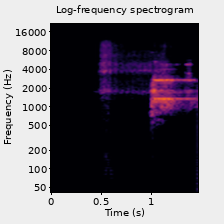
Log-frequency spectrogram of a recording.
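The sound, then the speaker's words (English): A dog lets out a drawn-out, high-pitched bark that starts soft and then jumps louder about halfway through, ringing on for about a second with no one talking. “Freaking dog.”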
